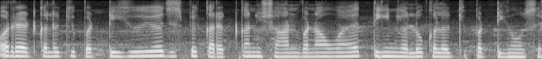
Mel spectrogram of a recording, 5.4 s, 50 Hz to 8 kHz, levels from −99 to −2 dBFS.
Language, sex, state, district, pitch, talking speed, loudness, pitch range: Hindi, female, Uttar Pradesh, Lucknow, 205 Hz, 210 wpm, -17 LUFS, 195-215 Hz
